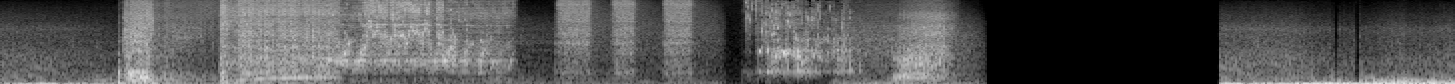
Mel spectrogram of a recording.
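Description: strong wind blowing

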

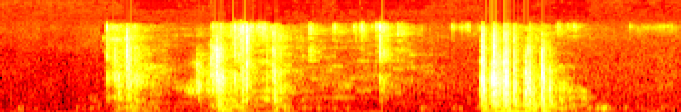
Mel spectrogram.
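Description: dice being rolled

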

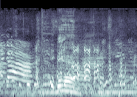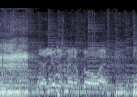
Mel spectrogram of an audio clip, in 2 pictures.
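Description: sheep bleating

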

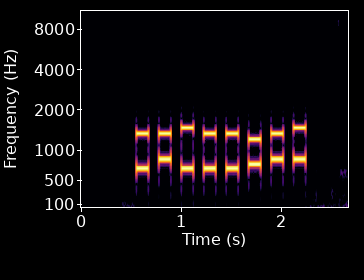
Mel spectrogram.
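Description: telephone ringing sound effect

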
